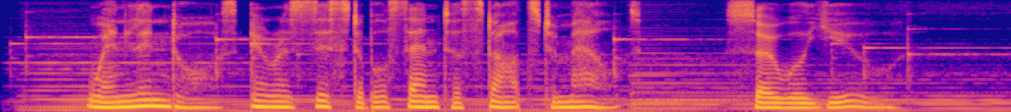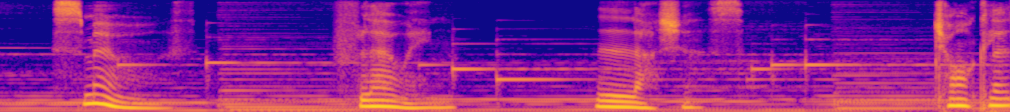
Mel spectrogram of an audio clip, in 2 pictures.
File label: english south african promos; actriz de doblaje profesional en inglés; british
